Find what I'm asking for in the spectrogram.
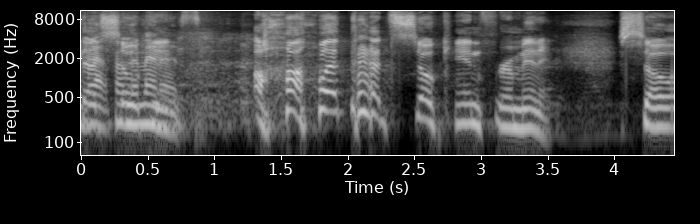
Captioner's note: laugh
